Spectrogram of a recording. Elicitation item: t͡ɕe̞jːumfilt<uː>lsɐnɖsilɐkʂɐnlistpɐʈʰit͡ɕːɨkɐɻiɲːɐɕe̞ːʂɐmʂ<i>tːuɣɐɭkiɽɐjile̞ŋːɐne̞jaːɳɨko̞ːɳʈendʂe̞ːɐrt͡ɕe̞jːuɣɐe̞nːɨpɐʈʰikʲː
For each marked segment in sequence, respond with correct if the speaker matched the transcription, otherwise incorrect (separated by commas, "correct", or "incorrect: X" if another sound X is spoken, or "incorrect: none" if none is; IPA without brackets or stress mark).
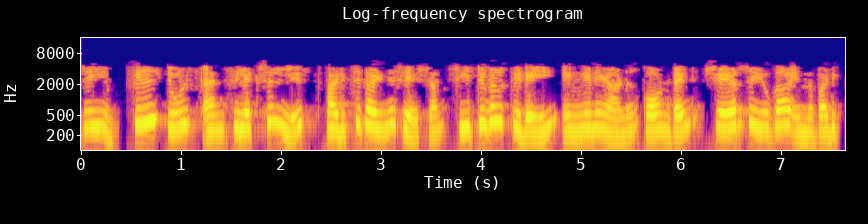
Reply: correct, incorrect: iː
